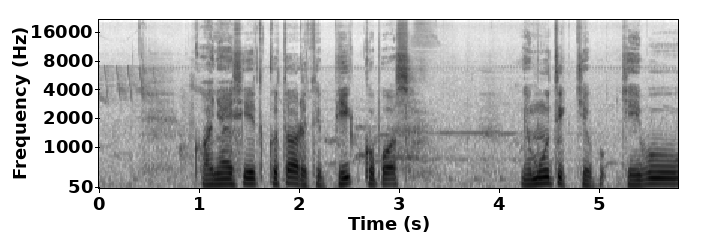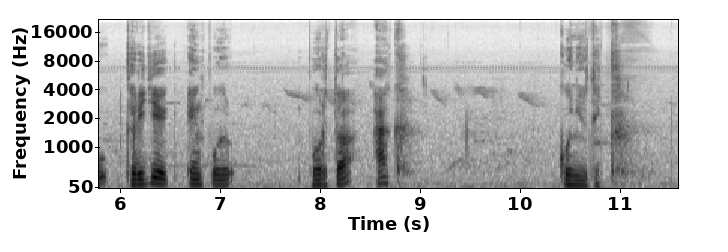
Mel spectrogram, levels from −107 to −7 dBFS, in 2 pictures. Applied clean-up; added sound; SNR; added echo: none; none; none; none.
